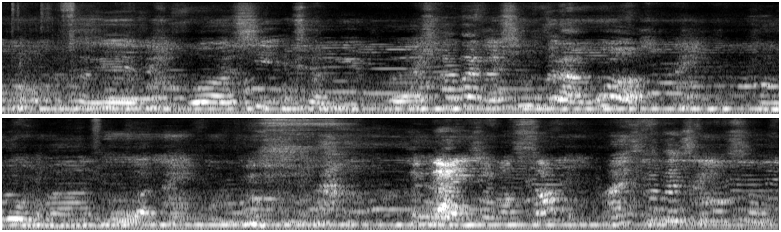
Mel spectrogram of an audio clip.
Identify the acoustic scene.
cafe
